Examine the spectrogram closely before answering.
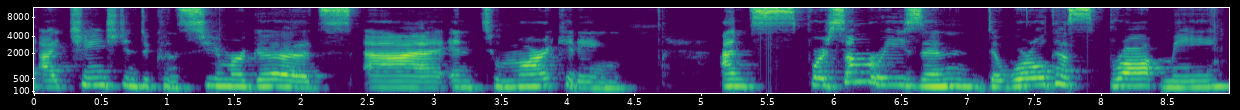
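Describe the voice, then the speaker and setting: A middle-aged woman from Colombia talks as a guest in a live-streamed interview. Her voice sits a little high and sounds bright and forward. She takes her time, pausing often with soft fillers as she gathers her thoughts. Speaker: guest consultant.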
